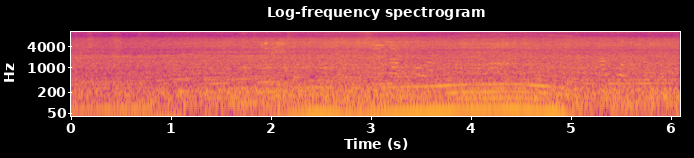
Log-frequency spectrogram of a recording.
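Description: A bus engine revs up and then settles as the bus pulls away.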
